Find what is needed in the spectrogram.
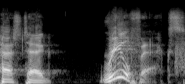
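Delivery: put-on fiery, heated sports commentator voice. Reading out a tweet aimed at Terrell Owens: Stephen A impression. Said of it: "That was a great impression".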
